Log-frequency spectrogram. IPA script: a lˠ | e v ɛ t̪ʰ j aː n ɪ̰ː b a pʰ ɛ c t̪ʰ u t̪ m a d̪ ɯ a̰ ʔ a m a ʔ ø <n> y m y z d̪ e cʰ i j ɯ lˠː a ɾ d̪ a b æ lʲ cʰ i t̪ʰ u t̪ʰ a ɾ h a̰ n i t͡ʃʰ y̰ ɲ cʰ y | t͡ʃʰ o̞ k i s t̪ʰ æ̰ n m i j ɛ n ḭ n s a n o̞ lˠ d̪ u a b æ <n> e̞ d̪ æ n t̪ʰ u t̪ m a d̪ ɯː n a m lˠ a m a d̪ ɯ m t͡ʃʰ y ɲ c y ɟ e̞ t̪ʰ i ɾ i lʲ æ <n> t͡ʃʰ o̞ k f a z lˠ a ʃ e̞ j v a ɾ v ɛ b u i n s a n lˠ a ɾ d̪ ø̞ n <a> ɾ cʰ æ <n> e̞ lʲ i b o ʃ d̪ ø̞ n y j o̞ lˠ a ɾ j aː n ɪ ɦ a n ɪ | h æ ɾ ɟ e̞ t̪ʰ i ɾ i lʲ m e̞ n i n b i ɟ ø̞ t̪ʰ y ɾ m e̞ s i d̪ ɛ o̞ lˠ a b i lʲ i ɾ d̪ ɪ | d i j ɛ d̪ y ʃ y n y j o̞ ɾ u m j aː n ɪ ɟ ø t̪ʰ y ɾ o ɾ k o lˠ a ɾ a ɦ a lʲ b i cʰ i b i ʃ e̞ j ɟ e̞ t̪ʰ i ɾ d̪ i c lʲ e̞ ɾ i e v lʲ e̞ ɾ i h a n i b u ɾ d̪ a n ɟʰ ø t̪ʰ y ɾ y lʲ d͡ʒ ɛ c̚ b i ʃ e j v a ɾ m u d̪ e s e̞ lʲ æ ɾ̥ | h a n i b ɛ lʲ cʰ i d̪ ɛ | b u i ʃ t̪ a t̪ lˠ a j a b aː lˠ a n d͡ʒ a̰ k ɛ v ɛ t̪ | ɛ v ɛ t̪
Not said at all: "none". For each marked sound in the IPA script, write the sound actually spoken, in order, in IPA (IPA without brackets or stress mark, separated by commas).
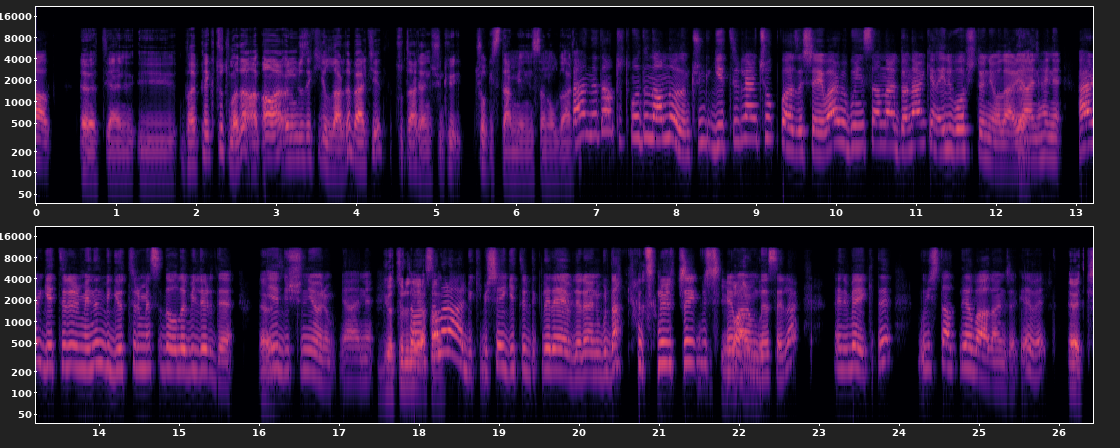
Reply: n, nː, n, æ, n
